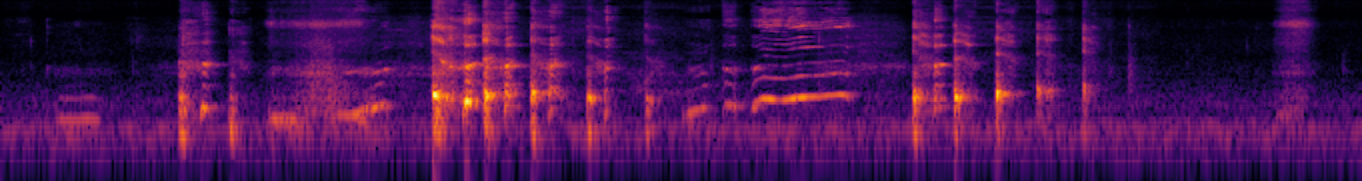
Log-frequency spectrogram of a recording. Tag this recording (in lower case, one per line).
people coughing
